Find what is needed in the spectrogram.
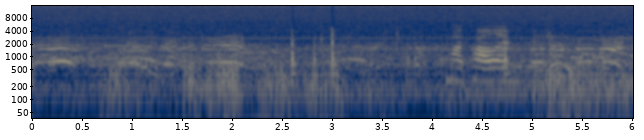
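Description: Players' and spectators' voices calling and shouting across an open lacrosse field, at a distance, with a couple of sharp clacks about halfway through.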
